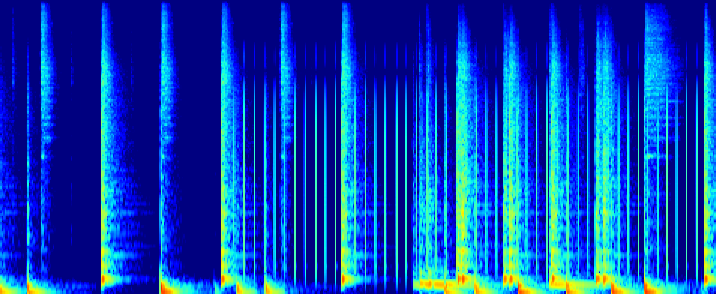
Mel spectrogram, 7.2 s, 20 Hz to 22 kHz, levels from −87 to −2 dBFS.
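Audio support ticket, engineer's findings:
Train of clicks, 2.34 to 7.08 s, over the music. Regular ticking at about 10 per second, around fifty clicks. Near-identical pulses, peaking roughly 10 dB above the music. Likely interference from nearby equipment or a faulty connection or power supply injecting repeated pulses.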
